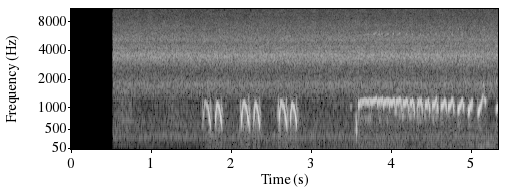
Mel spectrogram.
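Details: Asian barred owlet in Ubon Ratchathani province, Thailand: three quick warbled notes, then a fast bubbling trill of whistled notes, slightly rising, over a steady high insect drone.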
